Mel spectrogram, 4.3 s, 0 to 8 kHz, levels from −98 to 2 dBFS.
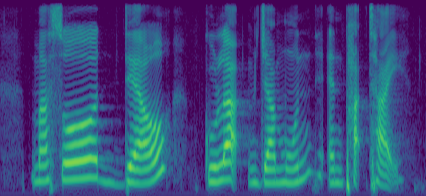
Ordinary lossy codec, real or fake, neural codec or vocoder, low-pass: none; real; none; 7.2 kHz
